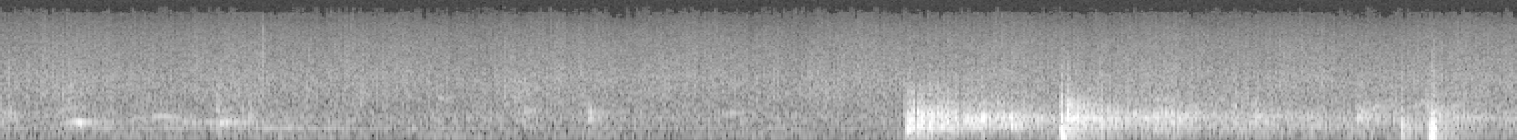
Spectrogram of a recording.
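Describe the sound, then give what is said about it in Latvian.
Three booming salute shots ring out at uneven intervals, echoing, each followed by a lingering rumble over a low outdoor hum, as the President of Latvia unveils the Freedom Monument. “Krīsts deg, skan uz alūks šāvienu.”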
